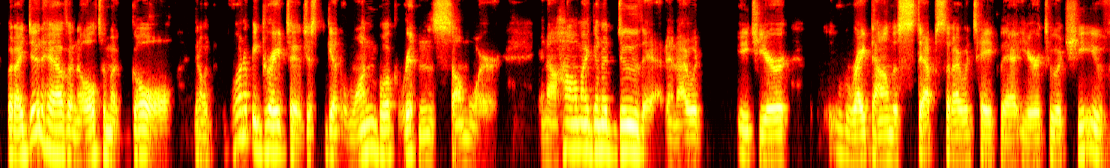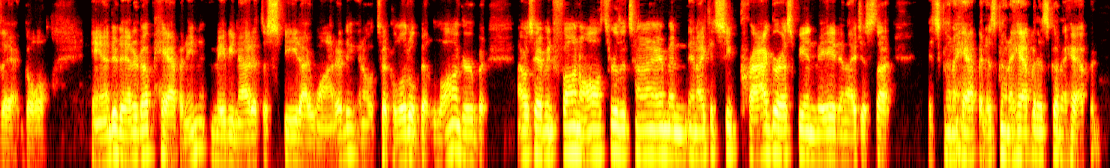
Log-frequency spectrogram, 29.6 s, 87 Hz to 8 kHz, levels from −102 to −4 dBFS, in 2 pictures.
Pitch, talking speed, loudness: 125 Hz, 205 wpm, -19 LUFS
